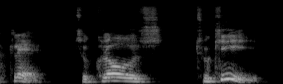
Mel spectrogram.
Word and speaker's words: clé: And clé has the E with the accent on it, which is why we hear it clé rather than cl.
